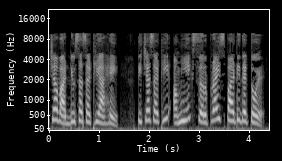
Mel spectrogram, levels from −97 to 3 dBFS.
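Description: From start to finish the speech sounds dull and smeared, with nothing above about 9.7 kHz, so sibilants lose their bite and pick up a fizzy, watery edge. The likely cause is AAC compression at a low bitrate. The sound points to AAC-LC at around 32 kbps, where the encoder drops the top band and quantises what's left coarsely, leaving that warbling texture on sustained sounds.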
